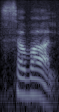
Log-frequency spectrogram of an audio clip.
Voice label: "savaara", Hindi

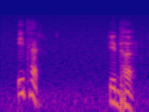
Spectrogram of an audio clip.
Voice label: "idhara", Hindi

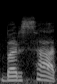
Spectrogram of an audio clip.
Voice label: "barasaata", hindi

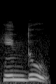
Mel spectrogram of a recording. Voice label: "hi^duu", Hindi

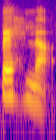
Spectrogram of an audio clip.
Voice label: "pahalaa", Hindi

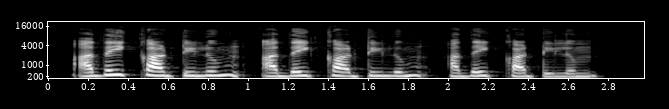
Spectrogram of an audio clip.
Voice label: Tamil

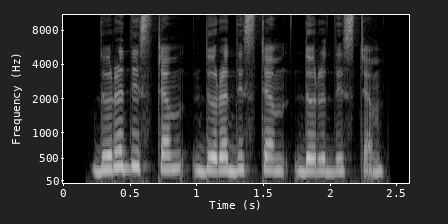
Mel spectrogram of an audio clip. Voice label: Tamil

